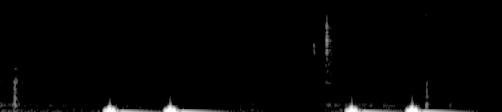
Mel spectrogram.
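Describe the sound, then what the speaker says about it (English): Heartbeat sound effect from the Alien vs Predator video game: two pairs of deep, thudding lub-dub beats, close and clear against near silence. "And it's picking up the heartbeat there really nicely"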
